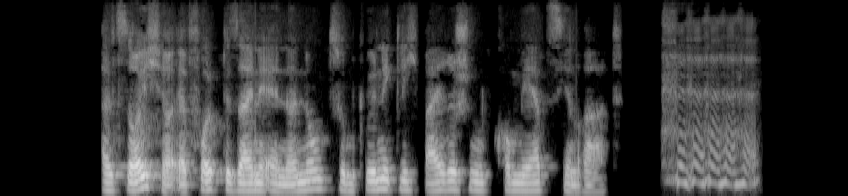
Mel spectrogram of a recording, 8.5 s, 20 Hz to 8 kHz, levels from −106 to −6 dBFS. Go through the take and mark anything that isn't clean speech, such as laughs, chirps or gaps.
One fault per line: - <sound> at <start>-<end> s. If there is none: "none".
- laugh at 6.6-7.6 s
